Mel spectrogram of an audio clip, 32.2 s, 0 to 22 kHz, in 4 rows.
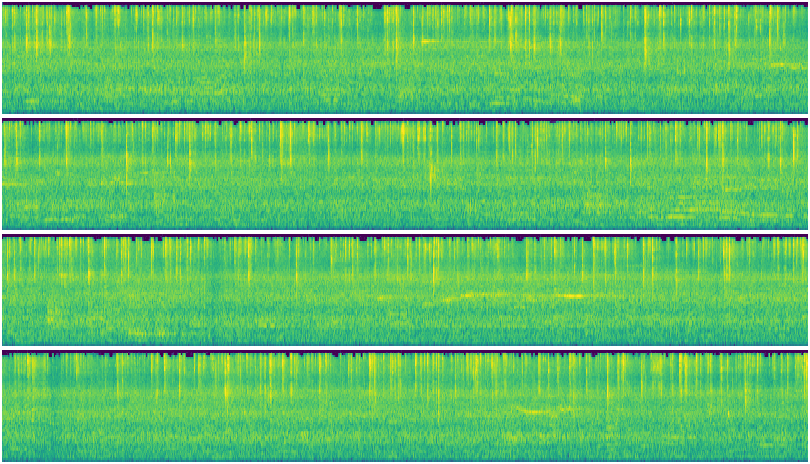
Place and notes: Kidričeva ulica, Bevkov trg - a jet of water
6 June 2017, 17:49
